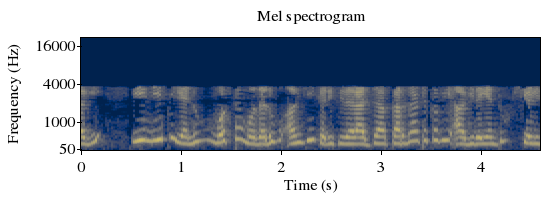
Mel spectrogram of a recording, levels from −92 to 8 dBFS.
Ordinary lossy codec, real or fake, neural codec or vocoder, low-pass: MP3, 24 kbps; real; none; 3.6 kHz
